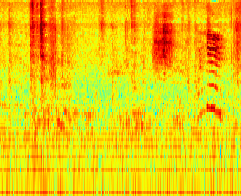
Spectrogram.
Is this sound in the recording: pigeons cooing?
yes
